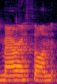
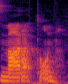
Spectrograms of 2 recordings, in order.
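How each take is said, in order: First: The middle consonant is a soft 'th' sound. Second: The middle consonant is a plain 't' sound. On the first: "You just don't do the like the sound" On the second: "you just do t"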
